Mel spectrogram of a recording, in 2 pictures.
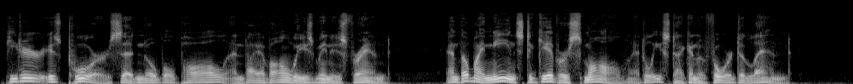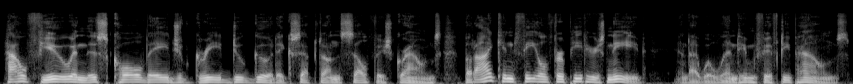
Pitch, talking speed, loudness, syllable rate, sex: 95 Hz, 195 wpm, -19 LUFS, 4.3 syllables/s, male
